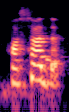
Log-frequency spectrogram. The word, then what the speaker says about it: حسد: And this is a qalqala letter, so you have a slight qalqala here. Hasad.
